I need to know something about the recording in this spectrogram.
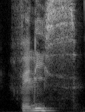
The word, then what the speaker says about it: feliz: The first word means happy, and it ends in a Z, so we stress the last syllable. Feliz. Feliz. So it's not feliz, but feliz.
